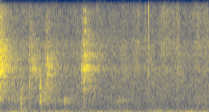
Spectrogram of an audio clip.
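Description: Near silence: low room hum with a few faint, soft swishes of an eyeshadow brush being swept over the eyelid.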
